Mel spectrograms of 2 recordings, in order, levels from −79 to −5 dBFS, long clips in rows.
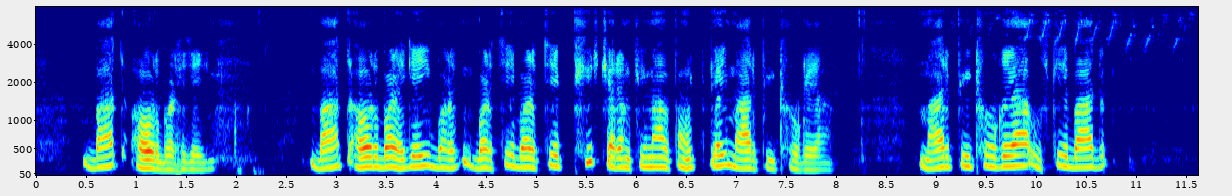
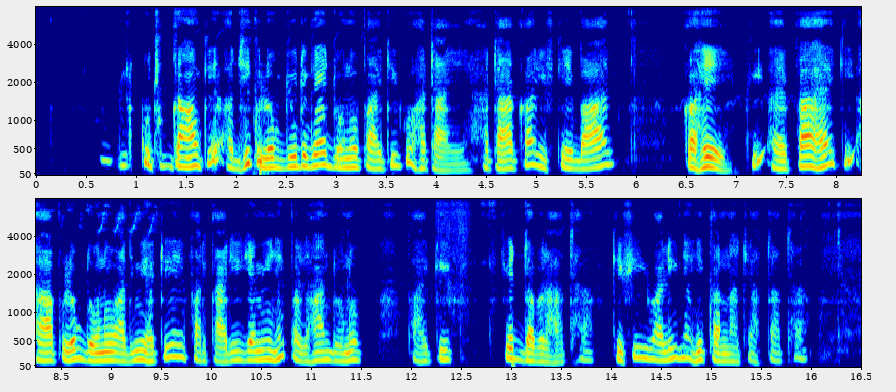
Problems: none marked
